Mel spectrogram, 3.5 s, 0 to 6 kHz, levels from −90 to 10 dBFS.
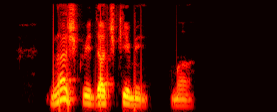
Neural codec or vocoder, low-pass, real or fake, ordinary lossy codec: none; 5.4 kHz; real; AAC, 48 kbps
